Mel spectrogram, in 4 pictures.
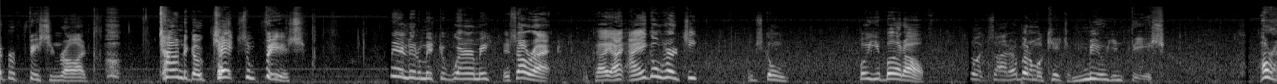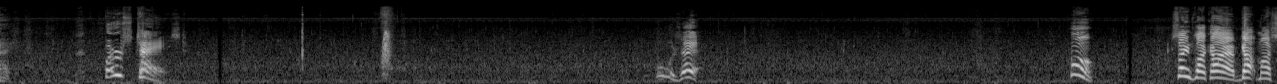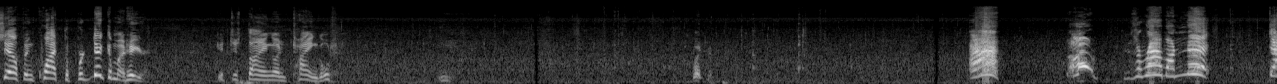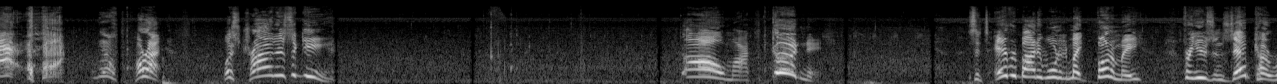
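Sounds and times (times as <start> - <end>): faint outdoor background hiss: 0.0 - 51.0
fishing rod swish: 16.5 - 16.9.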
